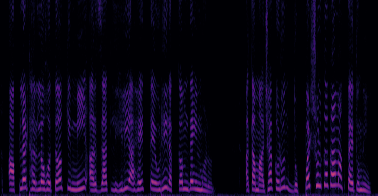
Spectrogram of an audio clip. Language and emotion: Marathi, angry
